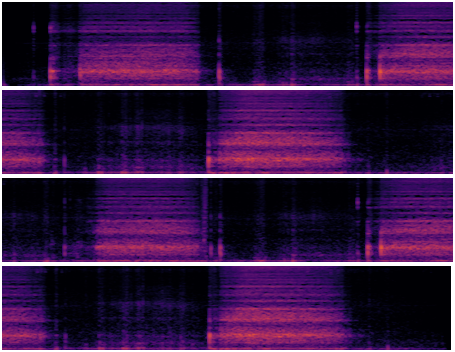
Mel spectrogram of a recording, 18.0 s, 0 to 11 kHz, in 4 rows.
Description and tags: Mascara De Gas 2
foley sounds of gas mask part 2
breath, gas, mask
